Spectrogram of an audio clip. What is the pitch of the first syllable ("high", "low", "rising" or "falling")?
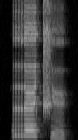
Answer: high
